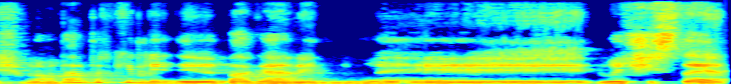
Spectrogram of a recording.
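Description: At a moderate pace, lively intonation runs through a man's a plain, everyday voice. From Apulia, Italy. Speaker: winemaker. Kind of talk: live-streamed interview. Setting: old wine cellar.

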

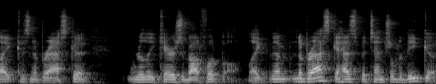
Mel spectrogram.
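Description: A man talks at a very fast pace with an American accent. His pitch sits in the medium range. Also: very clean recording, silent background. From US South. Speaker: sports podcast co-host. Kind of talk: casual chat. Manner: animated.

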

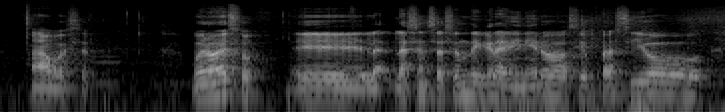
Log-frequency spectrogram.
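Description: A man speaks at a moderate pace with a fairly high pitch and a bright, sharp tone. His intonation is fairly even, with audible room echo. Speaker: podcast co-host. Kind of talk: casual chat.

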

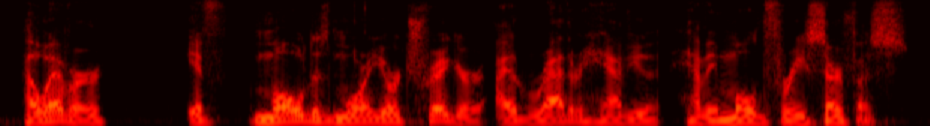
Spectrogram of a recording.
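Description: A man with an American accent uses a normal speaking voice at a medium pitch, keeping a moderate pace and fairly even intonation. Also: quiet background. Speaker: home health expert. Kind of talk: interview conversation.

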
